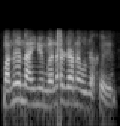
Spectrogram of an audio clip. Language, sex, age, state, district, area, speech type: Bodo, male, 60+, Assam, Chirang, rural, conversation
